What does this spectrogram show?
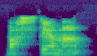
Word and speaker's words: Vadstena: And what could also happen is if I'm like, there's a place around here called Vastena, and it is spelled with a D in it.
